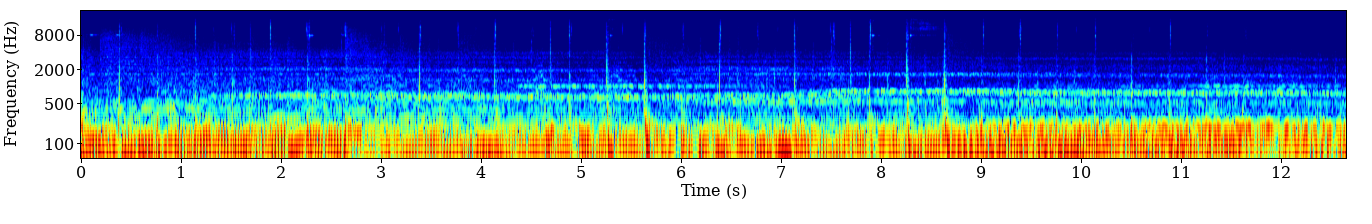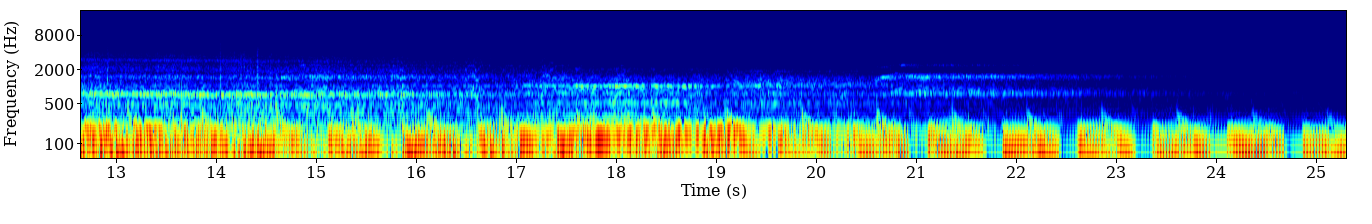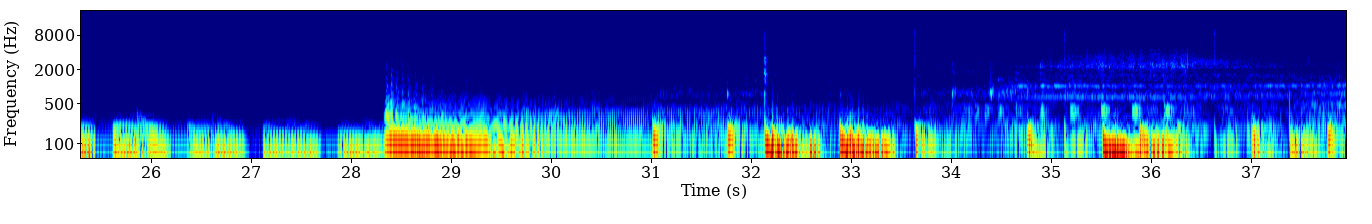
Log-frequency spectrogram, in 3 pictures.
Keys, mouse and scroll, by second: 0.3 click, 1.6 click, 3.5-6.0 drag, 7.1 click, 8.2 click, 9.5 click, 11.0 click, 12.5 click, 15.1 click, 16.0-16.3 scroll up 2, 16.7 scroll down 2, 17.4 scroll up 2, 19.3 click, 20.6 click, 21.7 m, 25.3 click, 27.0 click, 27.8 m, 31.2 click, 35.1 click, 36.8 click, 37.7 m.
